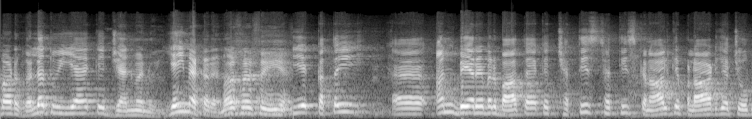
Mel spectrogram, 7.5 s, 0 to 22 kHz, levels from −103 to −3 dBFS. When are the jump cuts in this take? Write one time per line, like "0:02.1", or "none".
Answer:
0:01.6
0:02.9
